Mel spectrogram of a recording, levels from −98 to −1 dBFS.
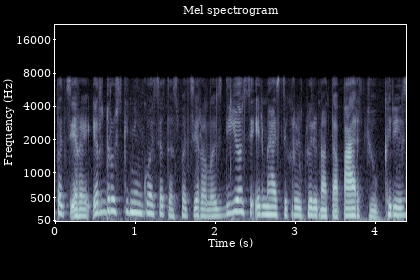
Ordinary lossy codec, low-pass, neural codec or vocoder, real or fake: Opus, 64 kbps; 7.2 kHz; none; real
